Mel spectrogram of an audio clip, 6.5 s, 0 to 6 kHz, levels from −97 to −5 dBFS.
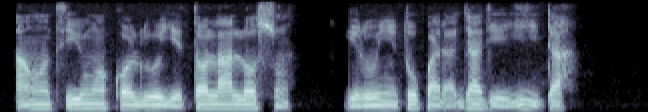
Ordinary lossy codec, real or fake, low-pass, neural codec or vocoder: none; real; 5.4 kHz; none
